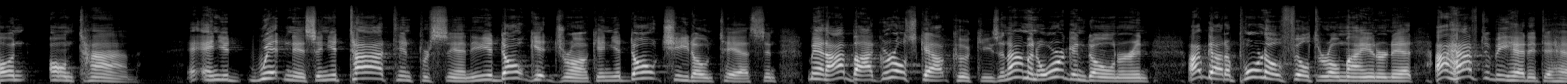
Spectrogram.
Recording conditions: large echoing room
